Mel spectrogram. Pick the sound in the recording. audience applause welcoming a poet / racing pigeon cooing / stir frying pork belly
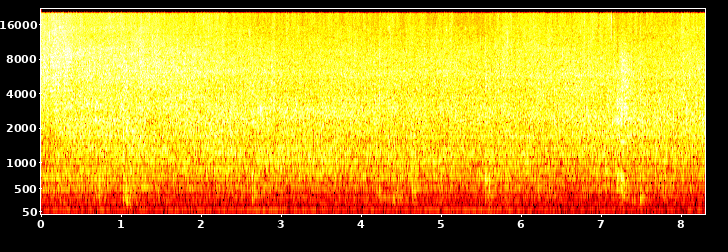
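stir frying pork belly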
